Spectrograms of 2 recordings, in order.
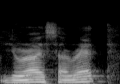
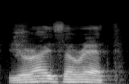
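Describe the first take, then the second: First: It is said flatly, without emotion. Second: It is said with strong emotion.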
